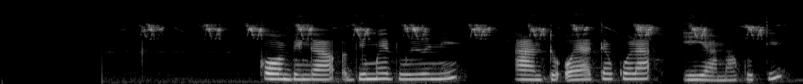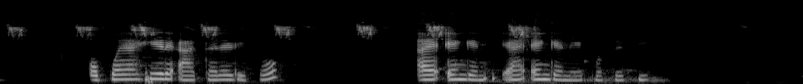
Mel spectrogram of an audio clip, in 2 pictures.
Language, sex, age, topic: Oshiwambo, female, 25-35, agriculture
